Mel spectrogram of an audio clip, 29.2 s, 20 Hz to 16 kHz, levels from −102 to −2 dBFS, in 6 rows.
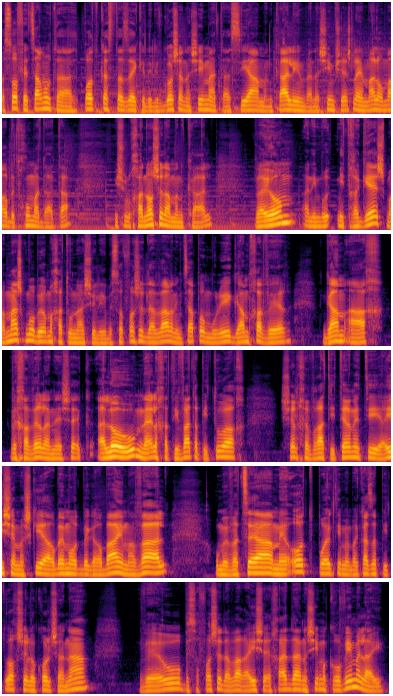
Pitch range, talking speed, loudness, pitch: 110-135 Hz, 150 wpm, -23 LUFS, 120 Hz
